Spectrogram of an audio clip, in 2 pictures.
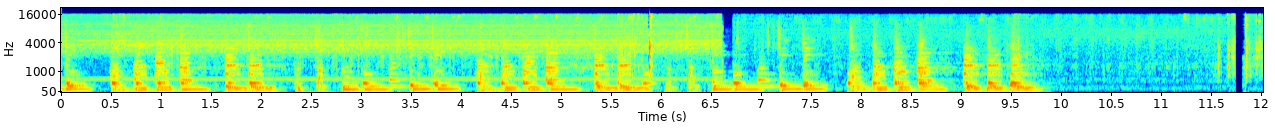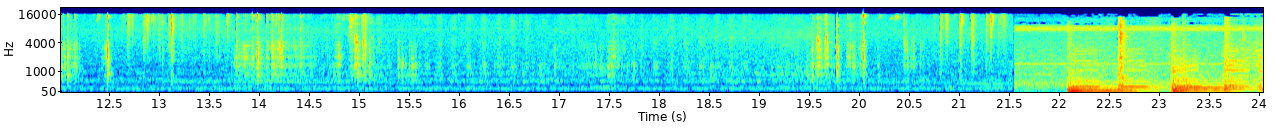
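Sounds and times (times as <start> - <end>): music: 0.0 - 9.8, 22.1 - 24.0
faint steady hum: 0.0 - 24.0.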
